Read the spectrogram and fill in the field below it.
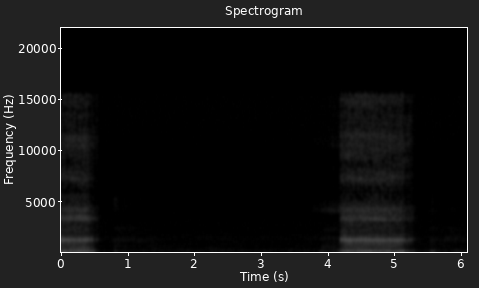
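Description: Loud rattling snores on breathing in, about four seconds apart, with quiet pauses between: ordinary snoring during sleep.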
